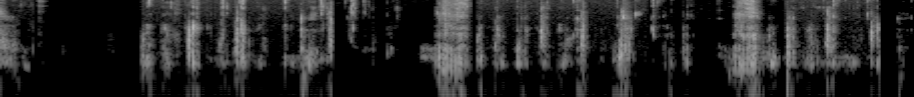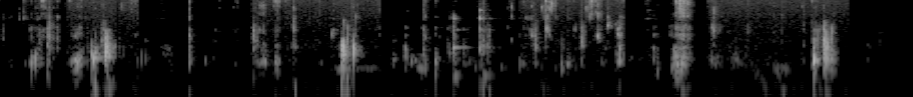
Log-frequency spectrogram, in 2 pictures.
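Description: Close-miked chewing and biting of Korean home-cooked food, spoonfuls of rice and side dishes such as pork bulgogi, in irregular bursts broken by short silent gaps. Sharp clicks of a spoon and chopsticks on ceramic bowls are mixed in.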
